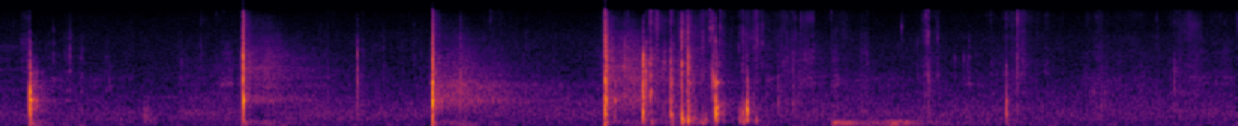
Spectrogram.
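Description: A hatchet splitting a log of firewood on a wooden chopping block. There are three sharp chops about a second and a half apart, then a quick run of several knocks and clatter about four seconds in.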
